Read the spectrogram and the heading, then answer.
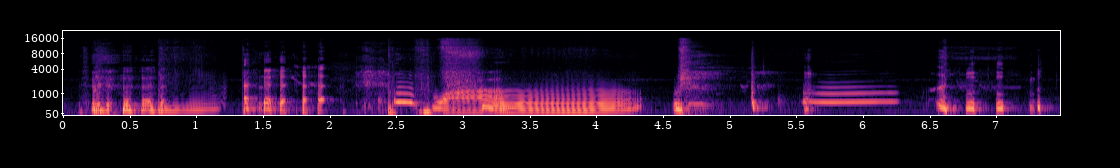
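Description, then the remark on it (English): A person makes a run of mouth-made fart noises: short sputtering bursts, then a long wobbling blat, and more quick toots. They are fairly loud, mixed with chuckling vocal sounds. “That's probably because I'd be off camera trying to make fart noises or something.”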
